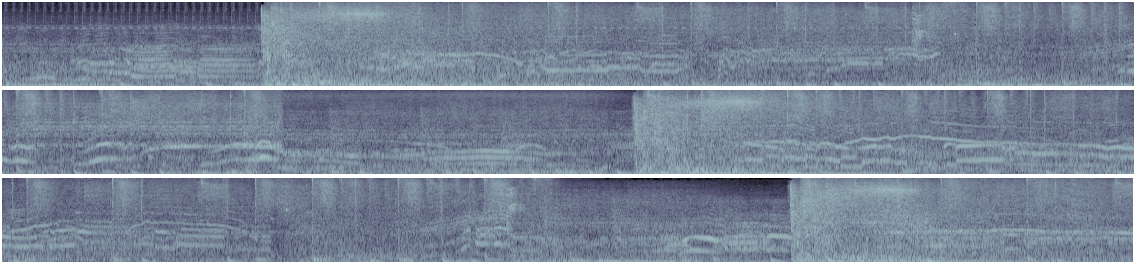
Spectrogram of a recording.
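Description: Repeated explosions and crashing debris in the roller-coaster demolition game Screamride come in loud, dense bursts at regular intervals, layered with clattering collapses and a synthetic announcer voice speaking over the action.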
